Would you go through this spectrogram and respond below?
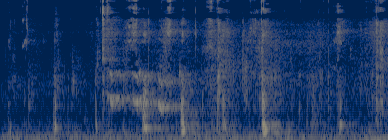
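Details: XL American Bully puppies, ten in the litter, hand fed with a bottle to spare their mother; short high whimpers and yelps come in a cluster near the middle, between soft clicks and rustling.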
